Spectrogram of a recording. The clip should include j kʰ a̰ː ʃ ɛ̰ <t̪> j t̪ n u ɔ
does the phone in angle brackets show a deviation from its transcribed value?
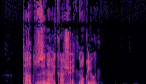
yes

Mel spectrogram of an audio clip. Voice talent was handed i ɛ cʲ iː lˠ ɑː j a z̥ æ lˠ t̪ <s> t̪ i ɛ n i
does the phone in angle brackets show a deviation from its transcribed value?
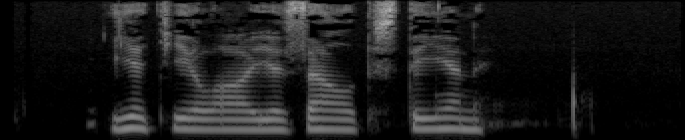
no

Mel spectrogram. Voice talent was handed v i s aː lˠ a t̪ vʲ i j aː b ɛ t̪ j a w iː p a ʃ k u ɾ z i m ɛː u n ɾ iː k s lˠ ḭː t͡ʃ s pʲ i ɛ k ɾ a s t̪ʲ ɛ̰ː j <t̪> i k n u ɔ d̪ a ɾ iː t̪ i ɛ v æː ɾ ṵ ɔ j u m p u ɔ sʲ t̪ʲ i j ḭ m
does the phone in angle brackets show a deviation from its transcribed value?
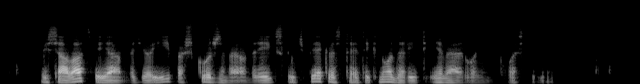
no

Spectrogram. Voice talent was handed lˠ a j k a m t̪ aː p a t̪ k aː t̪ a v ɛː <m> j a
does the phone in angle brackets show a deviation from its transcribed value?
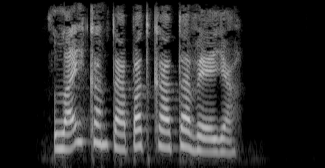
yes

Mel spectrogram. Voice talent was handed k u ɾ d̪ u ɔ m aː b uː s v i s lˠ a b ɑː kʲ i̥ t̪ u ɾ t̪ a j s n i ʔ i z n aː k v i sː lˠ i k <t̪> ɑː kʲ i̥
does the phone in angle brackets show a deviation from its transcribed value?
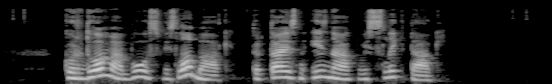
no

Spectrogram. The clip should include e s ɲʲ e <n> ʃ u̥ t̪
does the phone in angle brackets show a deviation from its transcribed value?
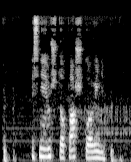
yes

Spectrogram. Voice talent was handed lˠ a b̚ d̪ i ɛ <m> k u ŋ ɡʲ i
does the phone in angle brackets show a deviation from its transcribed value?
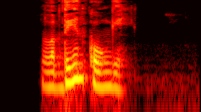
yes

